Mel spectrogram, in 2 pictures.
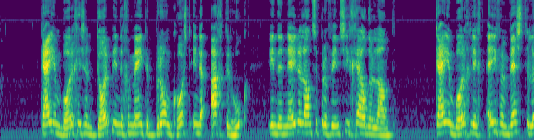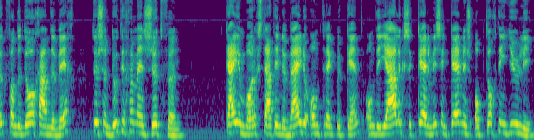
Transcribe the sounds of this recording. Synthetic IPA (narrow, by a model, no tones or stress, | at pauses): kɛjənbɔrχɪsəndɔrpɪndəχəmejntəbrɔŋkʰɔstɪndəʔɑχtərɦuk | ɪndənejdəɹlɑnsəprovɪnsiχɛlˠdərlɑnt | kɛjənbɔrχlɪχtejvənʋɛstələkfɑndədʊːrχaːndəʋɛχ | tɵsəndutəχəmɛnzɵtfən | kɛjənbɔrχstaːtɪndəʋɛjdəʔɔmtrɛk̚bəkɛntɔmdəjaːɹləksəkɛrmɪsɛnkɛrmɪsɔp̚tɔχtɪnjyli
